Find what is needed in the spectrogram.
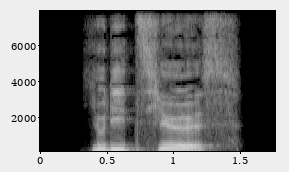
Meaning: judicial
- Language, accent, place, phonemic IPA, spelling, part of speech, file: German, Germany, Berlin, /ˌjudiˈt͡si̯øːs/, judiziös, adjective, De-judiziös.ogg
